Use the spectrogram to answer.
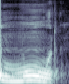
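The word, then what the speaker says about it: more: ओ आर ई दोस्तों इसे पढ़ेंगे मोर क्या हो जाएगा मोर अंतिम में ई को हमने साइलेंट कर दिया ठीक है अब कहिए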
